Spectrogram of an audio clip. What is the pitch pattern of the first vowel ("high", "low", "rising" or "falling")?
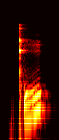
rising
